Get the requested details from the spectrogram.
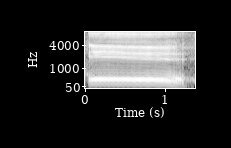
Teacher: que é o E, arredondando os lábios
